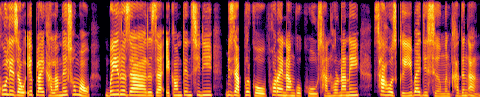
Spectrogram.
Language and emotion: Bodo, fearful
